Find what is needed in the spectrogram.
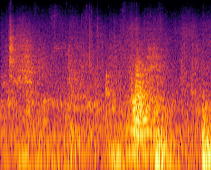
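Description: Stage changeover noise in a hall: shuffling, scattered knocks and thumps of chairs and music stands being moved, under the murmur of voices, which swells briefly late on.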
